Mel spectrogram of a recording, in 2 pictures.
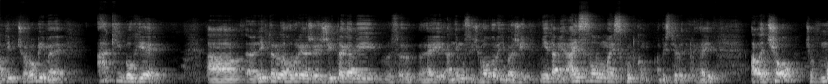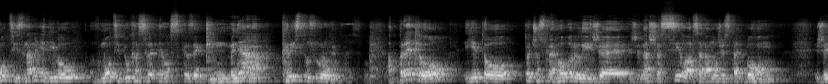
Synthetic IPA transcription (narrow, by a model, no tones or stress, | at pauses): t̪iːmt͡ʃɔɾɔbiːmɛ | ʔakiːbɔɣjɛ | ʔaɲɪɛk̚t̪ɔɾiaɦɔʋɔɾɪaʒɛʒit̪aɡabi | ɦɛjaɲɛmusiːʒɦɔʋɔɾiɟibaʒiɲɪɛt̪amjɛajslɔʋɔmajskut̪kɔma̰biscɛʋɛɟɛlḭɦɛj | ʔalɛt͡ʃɔt͡ʃɔvmɔt͡siznamɛɲɛɟiʋɔʊvmɔt͡sid̪uxasʋɛt̪ɛːɦɔskr̩zɛmɲakɾist̪uzuɾɔbḭl | ʔapɾɛt̪ɔ | jɛt̪ɔt̪ɔt͡ʃɔzmɛɦɔʋɔɾiliʒɛʒɛnaʃasilasanaːmːʊɔʒɛst̪aɟbɔɦɔm | ʒɛ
